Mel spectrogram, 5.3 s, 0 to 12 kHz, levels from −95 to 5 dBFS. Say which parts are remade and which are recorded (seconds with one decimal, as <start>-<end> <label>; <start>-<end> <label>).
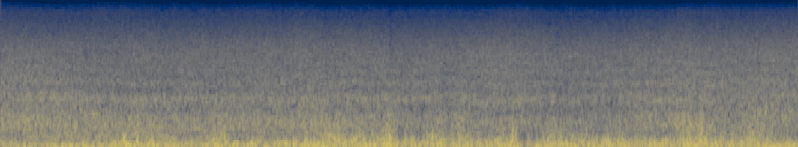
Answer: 0.0-1.3 recorded; 1.3-4.5 remade; 4.5-5.3 recorded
